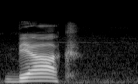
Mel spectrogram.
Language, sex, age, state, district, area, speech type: Kashmiri, male, 30-45, Jammu and Kashmir, Kulgam, rural, read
